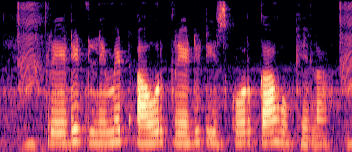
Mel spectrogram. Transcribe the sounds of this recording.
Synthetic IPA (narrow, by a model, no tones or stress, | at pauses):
kɾeːɖɪʈlɪmɪʈaʊɾkɾeːɖɪʈɪskoːɾkaɦoːkʰeːlaː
